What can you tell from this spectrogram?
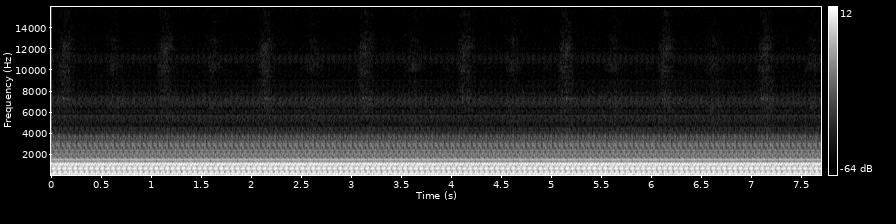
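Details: Philips 1.5 T MRI abdominal scan: loud, steady, fast buzzing pulses, about 220 a minute, with a droning tone, gradient noise during a fat-suppressed T1 sequence.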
